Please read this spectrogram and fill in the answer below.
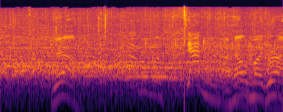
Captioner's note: cheers and applause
